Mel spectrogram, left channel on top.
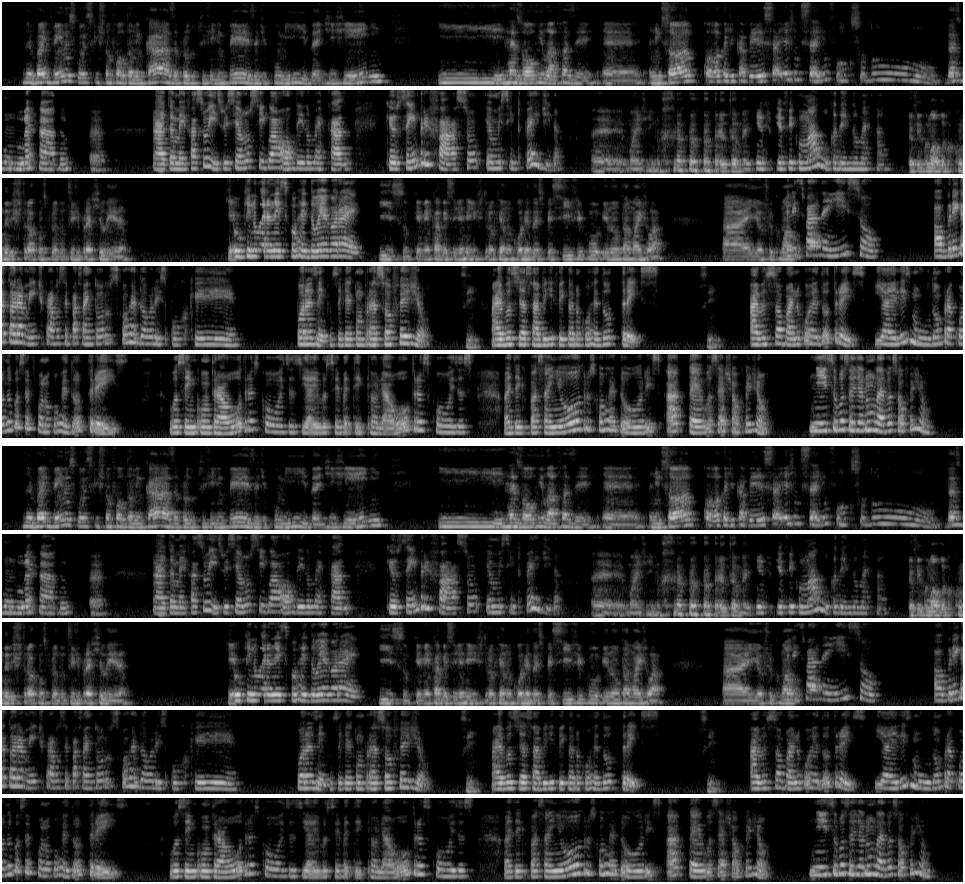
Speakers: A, in the centre; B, on the left (about 40°).
A: vai vendo as coisas que estão faltando em casa, produtos de limpeza, de comida, de higiene. e resolve ir lá fazer. É, a gente só coloca de cabeça e a gente segue o fluxo do, das gôndolas.
B: do mercado.
A: É,
B: Ah,
A: a gente-
B: eu também faço isso. E se eu não sigo a ordem do mercado, que eu sempre faço, eu me sinto perdida.
A: é, imagino. <laughs> Eu também.
B: Eu, eu fico maluca dentro do mercado.
A: Eu fico maluco quando eles trocam os produtos de prateleira.
B: Que-
A: E-
B: O que não era nesse corredor e agora é.
A: Isso, porque minha cabeça já registrou que é num corredor específico e não tá mais lá. Aí eu fico maluco.
B: Eles fazem isso obrigatoriamente para você passar em todos os corredores, porque, por exemplo, você quer comprar só feijão.
A: Sim,
B: Aí você já sabe que fica no corredor três
A: sim.
B: Aí você só vai no corredor três E aí eles mudam para quando você for no corredor 3 você encontrar outras coisas e aí você vai ter que olhar outras coisas, vai ter que passar em outros corredores até você achar o feijão. Nisso você já não leva só o feijão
